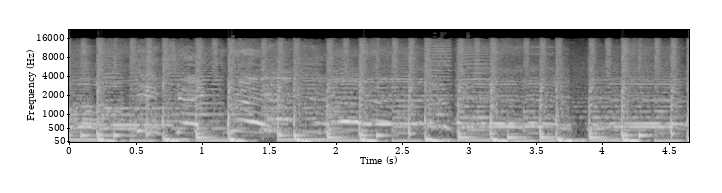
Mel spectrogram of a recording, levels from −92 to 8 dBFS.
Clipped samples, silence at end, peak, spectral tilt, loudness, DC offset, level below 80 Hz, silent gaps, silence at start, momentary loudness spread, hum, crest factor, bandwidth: under 0.1%; 0 s; 0 dBFS; -4 dB/octave; -11 LUFS; under 0.1%; -18 dBFS; none; 0 s; 2 LU; none; 10 dB; 16.5 kHz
